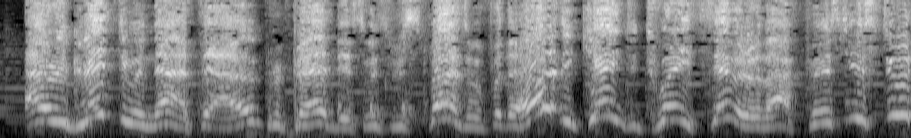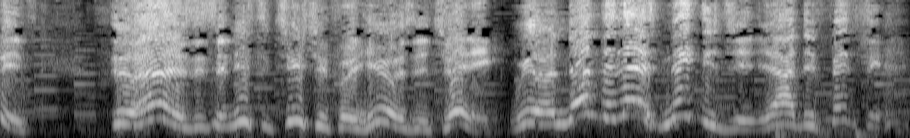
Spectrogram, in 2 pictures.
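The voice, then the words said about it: Principal impression drifting toward Sylvester Stallone. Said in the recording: “Benzai impression ... This is getting, like, more and more Sylvester Stallone as I do this.”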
